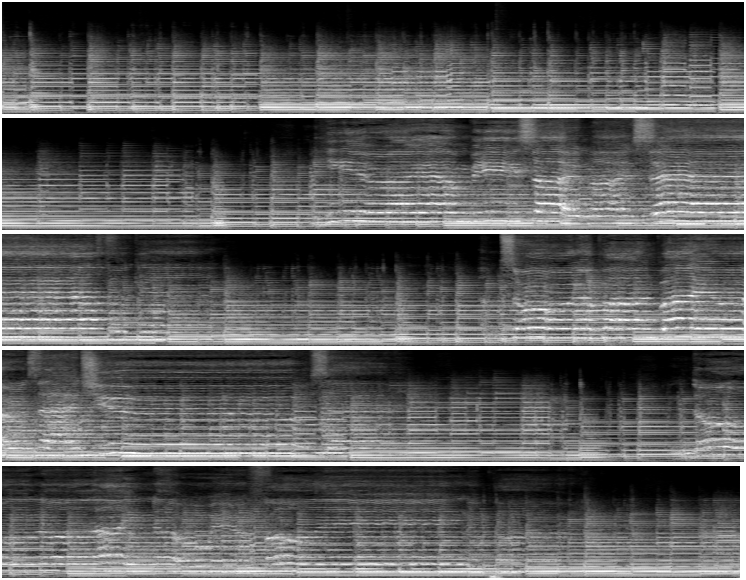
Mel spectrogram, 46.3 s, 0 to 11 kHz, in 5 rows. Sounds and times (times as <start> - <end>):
Music: 0.0 - 46.3.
